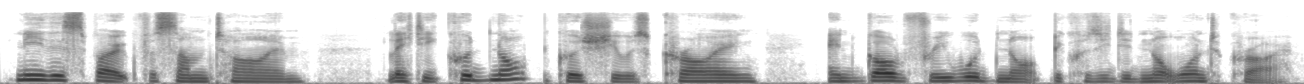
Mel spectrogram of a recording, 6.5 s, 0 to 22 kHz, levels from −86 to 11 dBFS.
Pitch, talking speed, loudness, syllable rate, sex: 160 Hz, 210 wpm, -19 LUFS, 5.5 syllables/s, female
